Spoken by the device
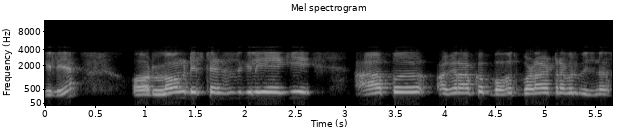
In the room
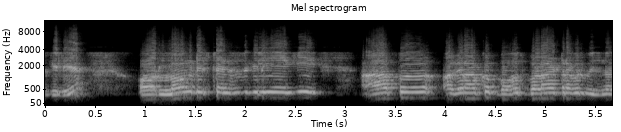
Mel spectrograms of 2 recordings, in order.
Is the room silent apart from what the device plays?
Yes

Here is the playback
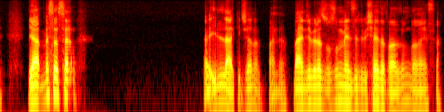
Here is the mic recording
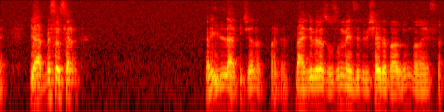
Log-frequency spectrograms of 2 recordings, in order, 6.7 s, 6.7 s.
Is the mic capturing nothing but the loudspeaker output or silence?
Yes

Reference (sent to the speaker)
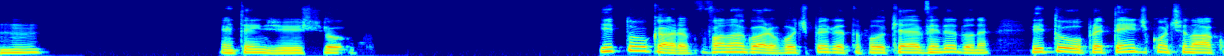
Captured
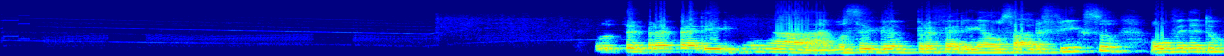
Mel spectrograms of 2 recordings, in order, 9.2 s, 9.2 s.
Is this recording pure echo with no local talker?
No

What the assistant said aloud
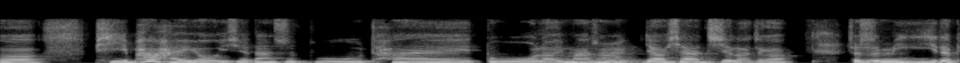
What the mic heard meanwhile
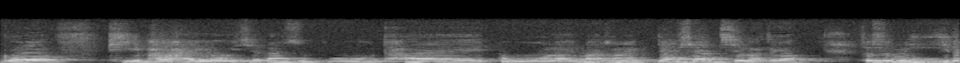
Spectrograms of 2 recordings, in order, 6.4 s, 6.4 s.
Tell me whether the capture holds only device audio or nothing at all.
Yes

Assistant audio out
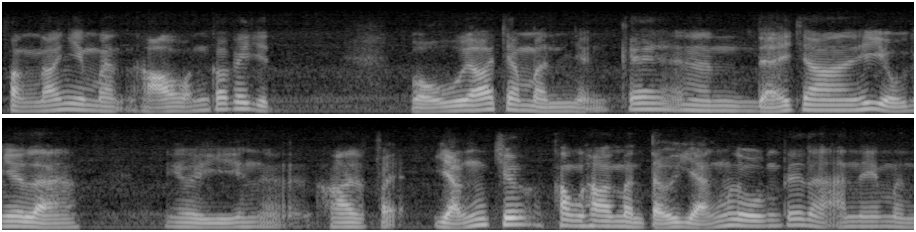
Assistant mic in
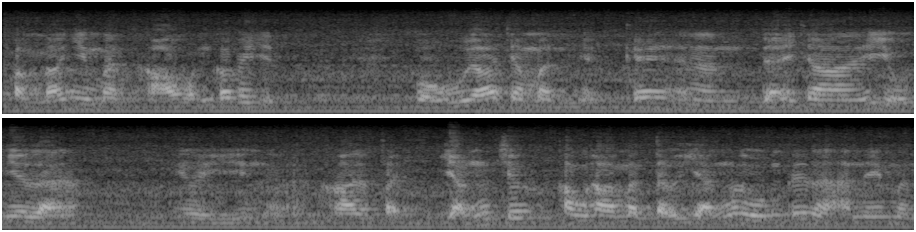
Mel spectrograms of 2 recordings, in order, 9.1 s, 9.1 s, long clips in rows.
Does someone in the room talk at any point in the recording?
No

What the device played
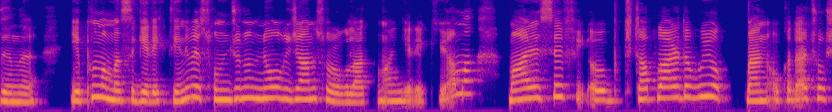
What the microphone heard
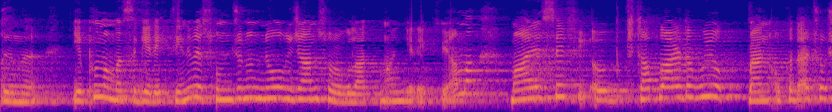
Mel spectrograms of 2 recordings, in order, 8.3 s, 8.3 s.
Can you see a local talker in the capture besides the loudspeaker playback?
No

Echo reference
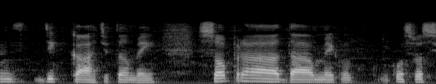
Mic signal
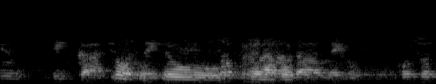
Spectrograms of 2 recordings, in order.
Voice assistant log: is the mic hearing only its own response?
No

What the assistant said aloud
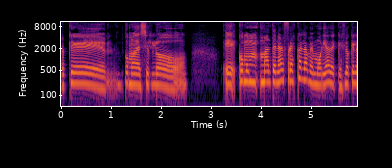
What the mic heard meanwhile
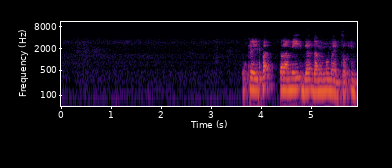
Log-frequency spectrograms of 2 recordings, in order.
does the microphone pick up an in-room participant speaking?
Yes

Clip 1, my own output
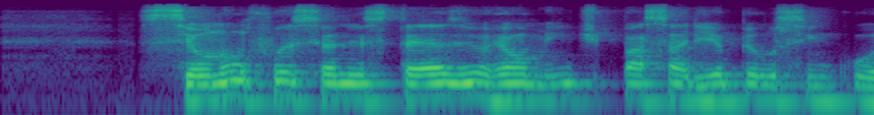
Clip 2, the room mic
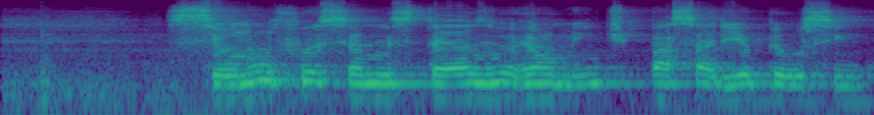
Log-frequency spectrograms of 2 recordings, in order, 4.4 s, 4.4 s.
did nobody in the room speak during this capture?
Yes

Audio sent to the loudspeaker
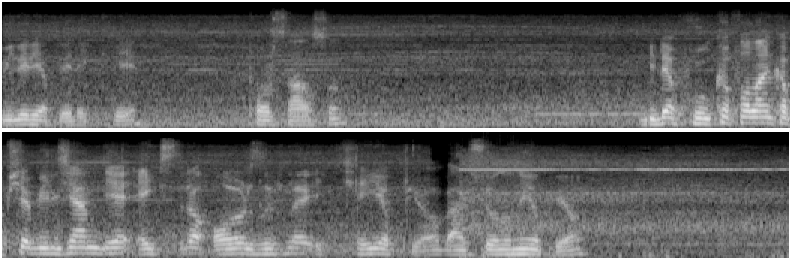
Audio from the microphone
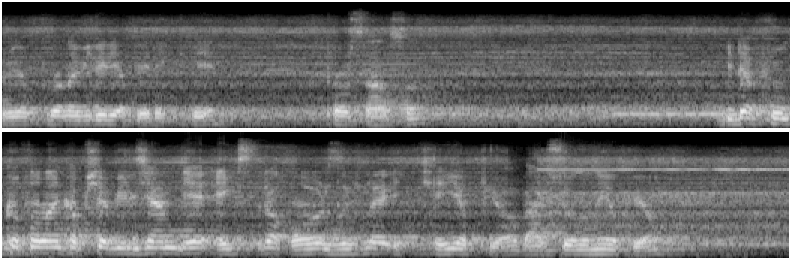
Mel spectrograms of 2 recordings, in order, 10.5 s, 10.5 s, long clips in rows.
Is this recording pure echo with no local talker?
Yes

